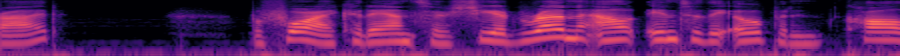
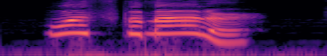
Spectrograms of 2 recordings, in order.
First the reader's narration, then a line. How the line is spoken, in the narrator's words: he exclaimed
